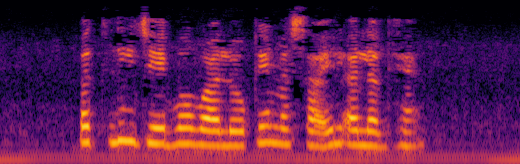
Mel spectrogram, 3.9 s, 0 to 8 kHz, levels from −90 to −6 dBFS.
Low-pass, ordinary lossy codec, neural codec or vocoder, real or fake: 7.2 kHz; MP3, 32 kbps; none; real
